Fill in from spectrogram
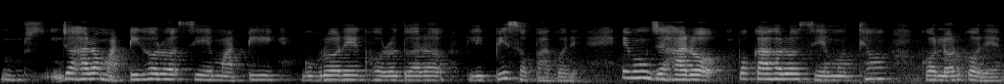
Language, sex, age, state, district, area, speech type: Odia, female, 18-30, Odisha, Mayurbhanj, rural, spontaneous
